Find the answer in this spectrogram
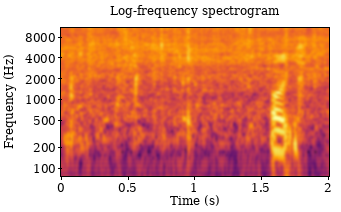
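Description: Faint, even lapping of open lake water, then a single spoken word near the end.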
